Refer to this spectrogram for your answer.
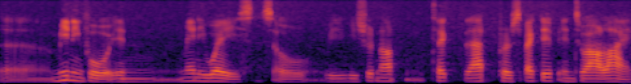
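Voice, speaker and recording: A man at a fairly slow pace with fairly even intonation. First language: Vietnamese. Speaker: book club member. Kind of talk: book discussion in online meeting. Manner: halting, many fillers.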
